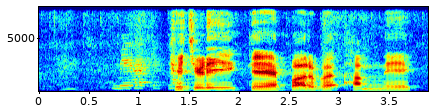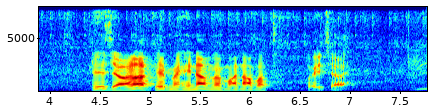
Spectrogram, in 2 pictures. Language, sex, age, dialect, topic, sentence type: Bhojpuri, male, 41-45, Northern, agriculture, statement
